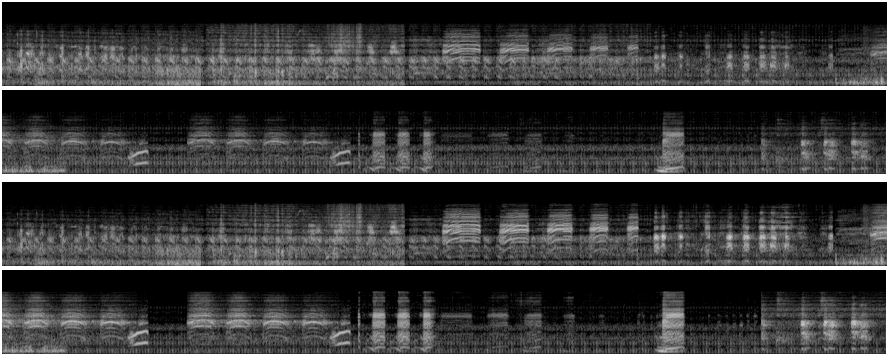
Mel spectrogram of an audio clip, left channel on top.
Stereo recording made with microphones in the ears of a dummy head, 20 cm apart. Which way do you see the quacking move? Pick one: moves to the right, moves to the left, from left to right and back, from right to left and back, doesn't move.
moves to the right.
